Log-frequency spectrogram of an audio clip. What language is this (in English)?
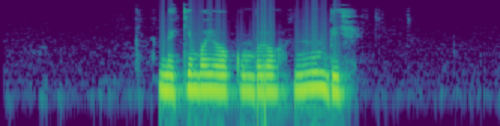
Mpiemo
